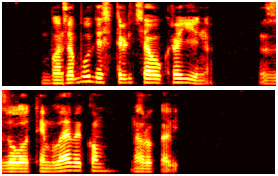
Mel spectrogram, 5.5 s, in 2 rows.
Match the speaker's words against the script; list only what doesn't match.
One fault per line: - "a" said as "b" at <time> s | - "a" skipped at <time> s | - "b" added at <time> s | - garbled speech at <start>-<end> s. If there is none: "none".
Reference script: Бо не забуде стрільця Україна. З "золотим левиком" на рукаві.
- "не" skipped at 0.6 s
